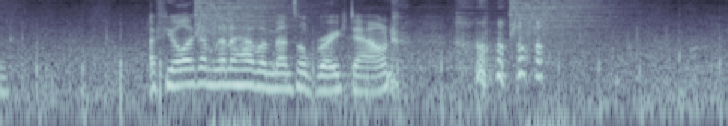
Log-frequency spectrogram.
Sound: chuckles

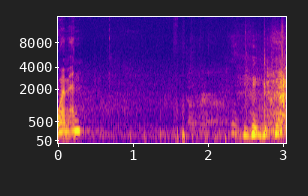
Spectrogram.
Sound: applause

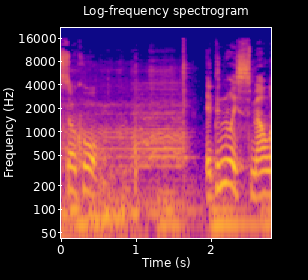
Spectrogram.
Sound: mixer running

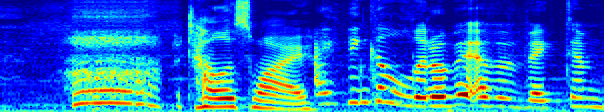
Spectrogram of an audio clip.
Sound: gasps

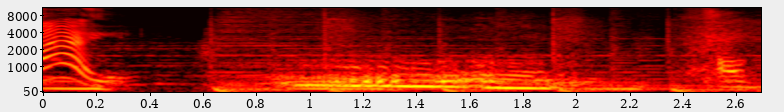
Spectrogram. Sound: roaring

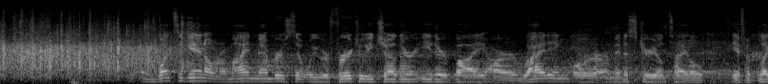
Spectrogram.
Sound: some Applause

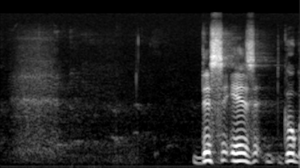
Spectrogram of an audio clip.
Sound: laughing

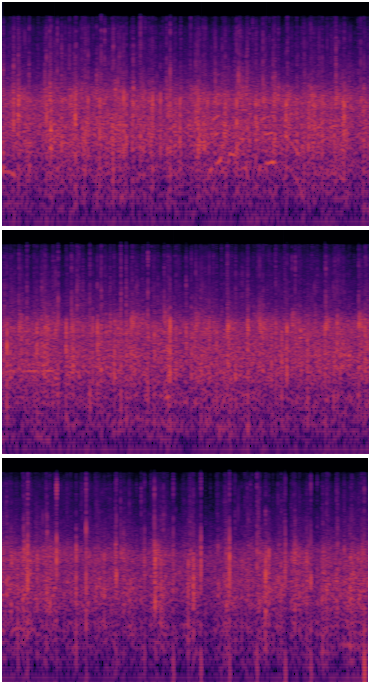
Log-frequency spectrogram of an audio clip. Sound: applause

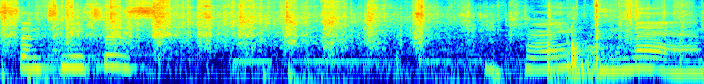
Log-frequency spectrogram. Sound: paper ripping

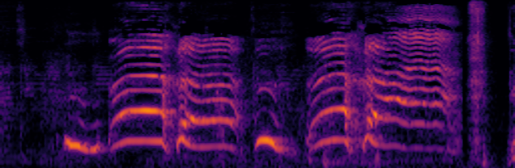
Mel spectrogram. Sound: baby Cry

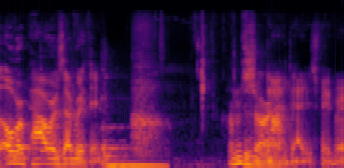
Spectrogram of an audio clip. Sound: sighs

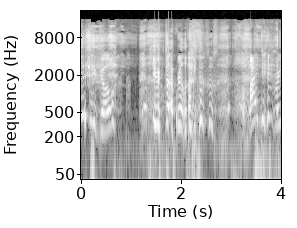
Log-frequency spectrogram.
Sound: panel laughing

